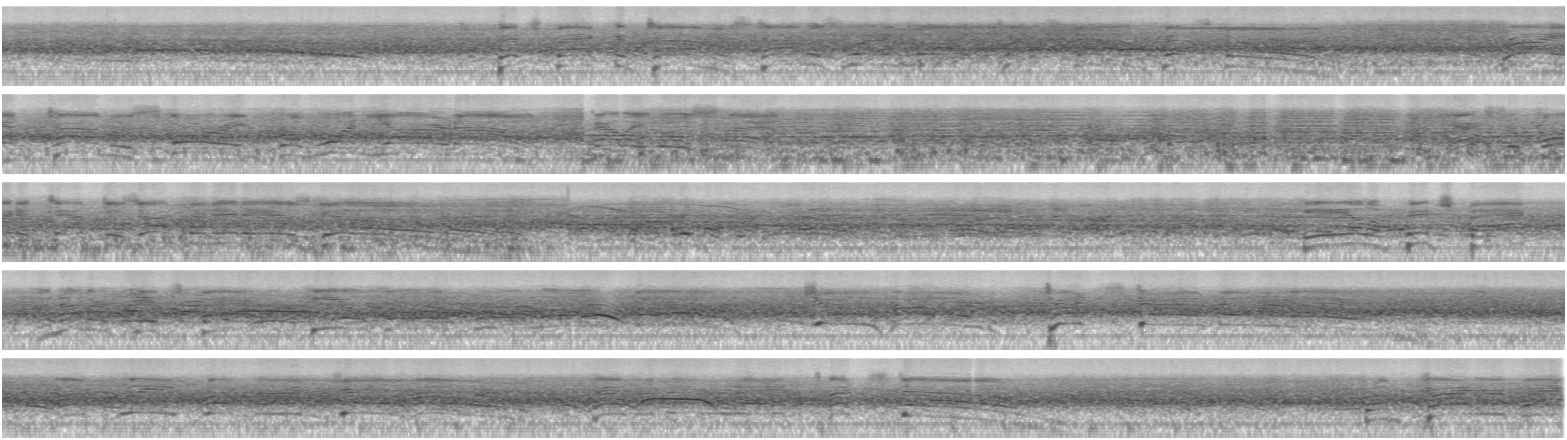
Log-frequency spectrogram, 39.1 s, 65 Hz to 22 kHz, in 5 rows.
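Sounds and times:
stadium crowd voices: 0.0 - 39.0.

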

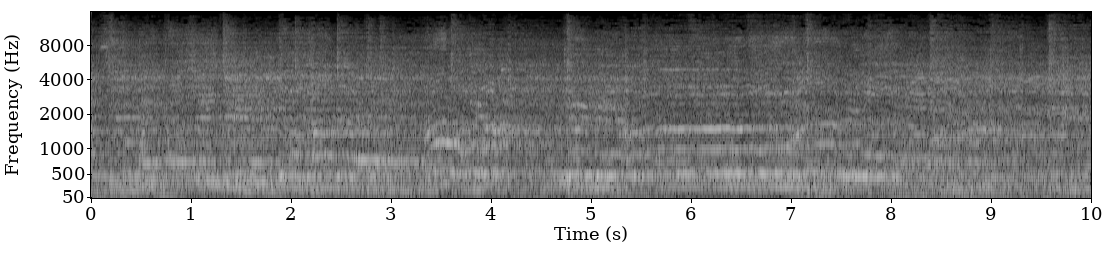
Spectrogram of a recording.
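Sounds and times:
live rock band: 0.0 - 10.0
man singing lead vocals: 0.0 - 10.0.

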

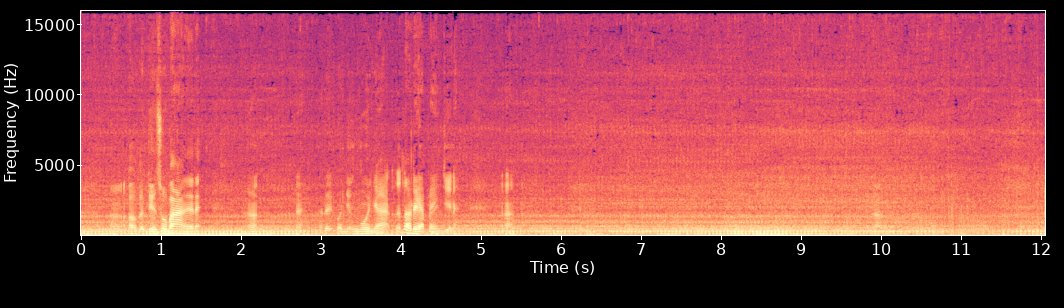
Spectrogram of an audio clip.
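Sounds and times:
motorbike engine running: 0.0 - 12.0.

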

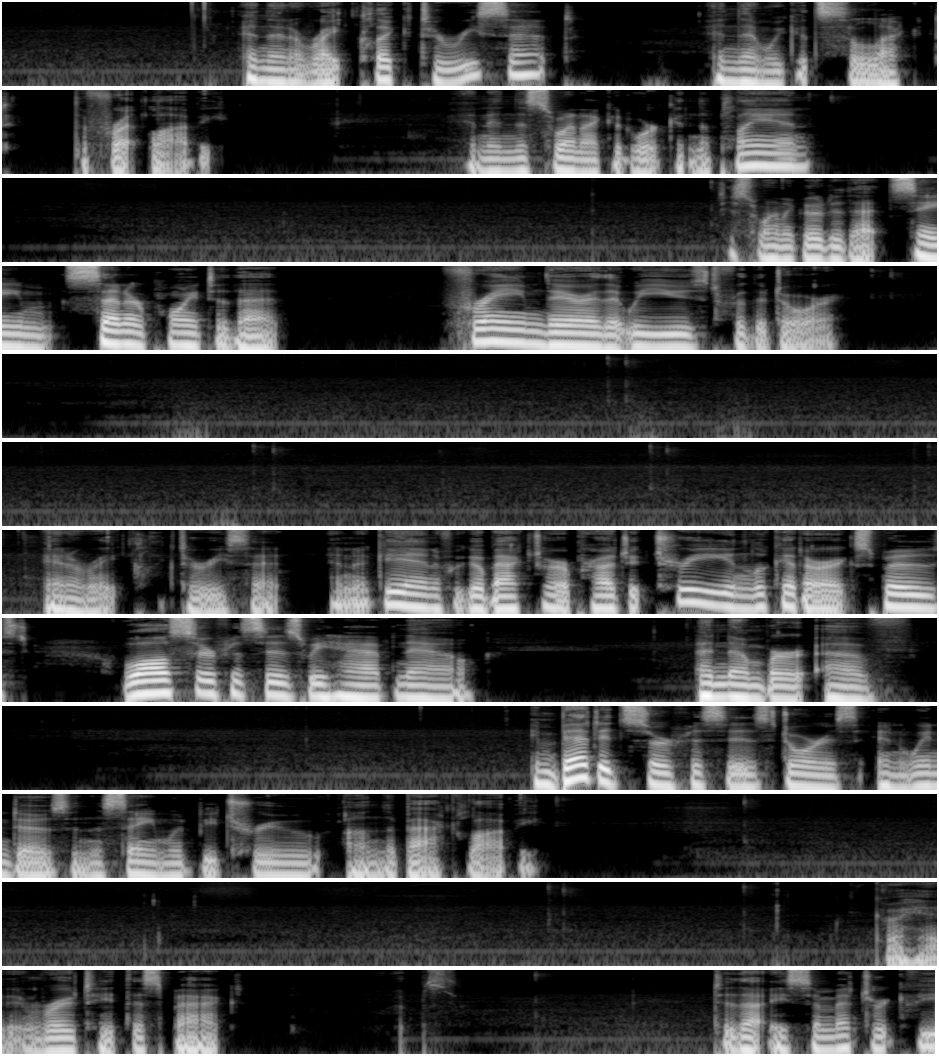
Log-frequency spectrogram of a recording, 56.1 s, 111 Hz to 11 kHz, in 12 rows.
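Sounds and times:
faint computer mouse clicks: 21.7 - 22.0, 24.5 - 24.9, 26.6 - 26.8, 49.4 - 49.7
faint steady hum: 37.8 - 52.5.

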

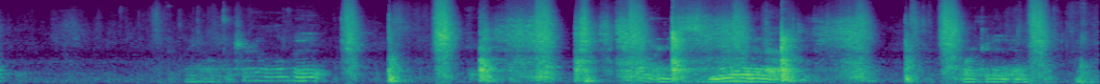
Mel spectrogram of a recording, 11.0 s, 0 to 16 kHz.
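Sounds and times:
trowel scraping mortar: 4.3 - 10.6.

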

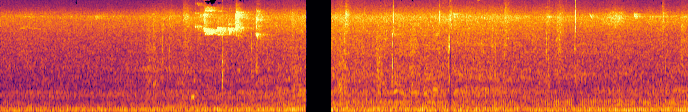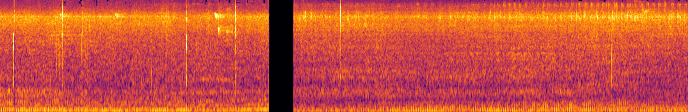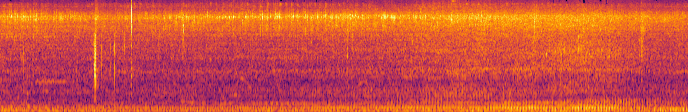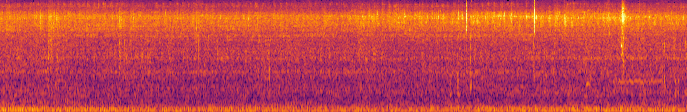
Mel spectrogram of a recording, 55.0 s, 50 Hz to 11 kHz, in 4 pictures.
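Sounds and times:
steady high hiss: 0.0 - 55.0
vehicle engine humming: 0.0 - 55.0.

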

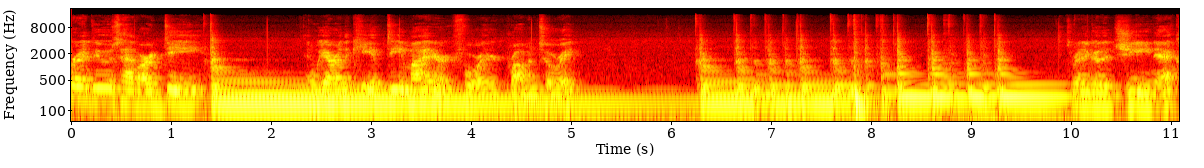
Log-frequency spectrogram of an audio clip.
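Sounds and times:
dulcimer picking low bass notes: 1.0 - 10.4.

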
